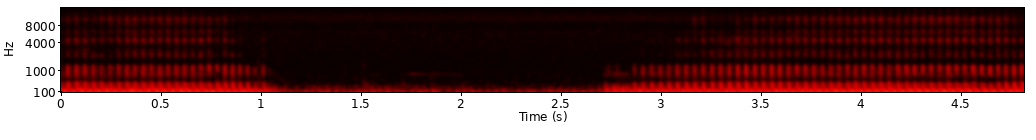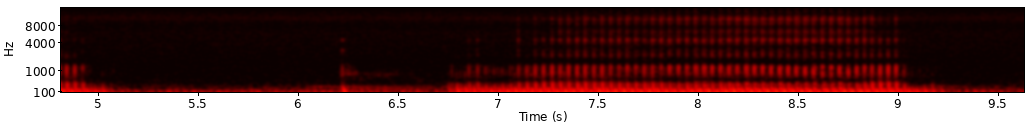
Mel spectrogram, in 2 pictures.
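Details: Male red tabby and white Norwegian Forest Cat, born 2015, snoring while sleeping soundly under a futon, volume boosted; loud rasping breaths lasting about two seconds alternate with quieter ones in a steady rhythm.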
